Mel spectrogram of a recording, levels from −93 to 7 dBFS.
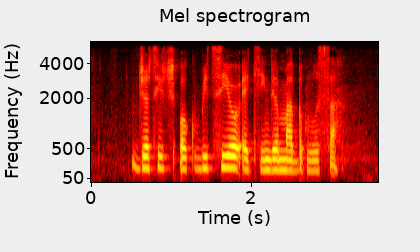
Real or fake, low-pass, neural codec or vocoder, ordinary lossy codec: fake; 5.4 kHz; codec, 24 kHz, 0.9 kbps, WavTokenizer, medium speech release version 1; none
